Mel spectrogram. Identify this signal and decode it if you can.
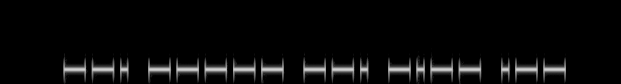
Morse code, heard as a keyed tone, about 17 wpm, 700 Hz. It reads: G0GYW
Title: DXCC-100 Call Signs - 5 Characters - 17wpm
